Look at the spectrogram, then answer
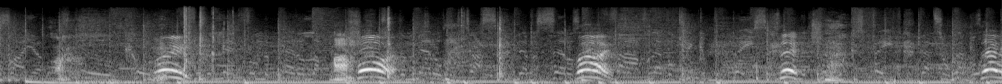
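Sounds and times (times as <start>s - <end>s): background music with bass line: 0.0s - 10.0s
man shouting drawn-out calls: 3.2s - 4.0s.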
